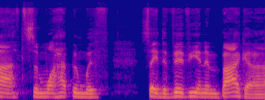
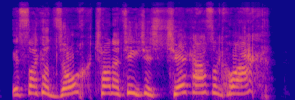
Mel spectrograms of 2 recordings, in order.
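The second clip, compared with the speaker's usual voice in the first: very high attempted Liverpool (Scouse) accent; 10 semitones higher than usual. Asked to go one more time, speaker tries again in a Scouse accent. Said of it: "So this is my Scouse accent".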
